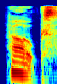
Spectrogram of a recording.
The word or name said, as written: hoax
